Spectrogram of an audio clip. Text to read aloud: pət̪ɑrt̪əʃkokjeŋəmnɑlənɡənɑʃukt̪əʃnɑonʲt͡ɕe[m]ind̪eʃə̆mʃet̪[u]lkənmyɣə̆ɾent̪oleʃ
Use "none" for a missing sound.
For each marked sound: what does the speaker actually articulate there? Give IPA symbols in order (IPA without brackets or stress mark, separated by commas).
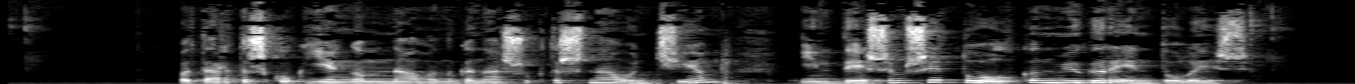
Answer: m, o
